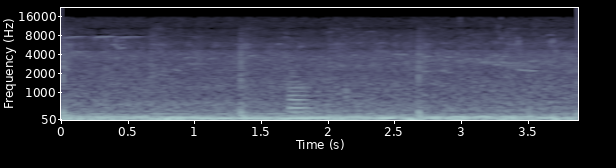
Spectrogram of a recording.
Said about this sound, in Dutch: En het geluid op de achtergrond is een rivier die hier loopt. Dus komt uit de berg komt het water. Het stroomt zo heel langzaam zo door het hele dorp hier.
